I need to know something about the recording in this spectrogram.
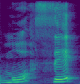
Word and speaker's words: morcego: que ela está acentuada vamos lá para a palavra morcego nem acontecer silvia morcego deu para perceber que o certo quando a gente pronuncia ele se torna mais forte do que as outras sílabas então a passa a sílaba tônica da palavra morcego e é cê tá vendo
